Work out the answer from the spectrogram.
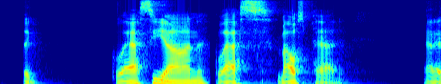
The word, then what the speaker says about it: Glaceon: This is called the Glacion. Glacion. Um, I'll spell it out. You'll see it in the title as well of the video. It's G L A C E O N. The Glassion Glass mouse pad.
